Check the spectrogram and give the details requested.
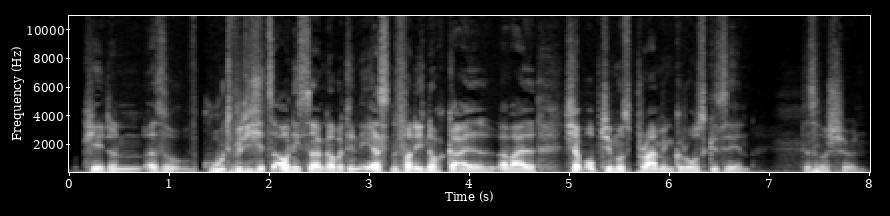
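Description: A man's voice: mid-range voice, lively intonation, moderate pace, a little mellow, no room sound, clean studio sound. A man co-hosting a podcast in informal chat, speaking in short bursts with joking asides. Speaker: podcast co-host.

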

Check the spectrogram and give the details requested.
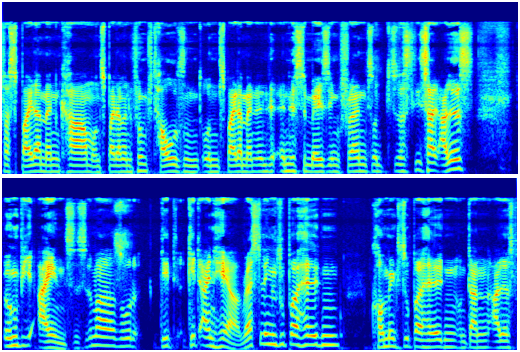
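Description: Higher-pitched man, rambling podcast talk. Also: no echo. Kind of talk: casual chat.

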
